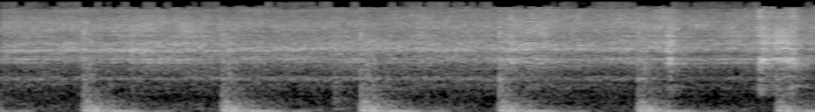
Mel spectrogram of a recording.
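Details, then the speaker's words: Sage Barista Express steam wand just inside the top of milk, jug angled: steady high hiss with soft paper-tearing chirps about twice a second; normal milk-aerating chirp creating foam. "So you get a nice swirl on your milk and you can hear the chirping. That little chirping noise is just creating the milk foam."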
